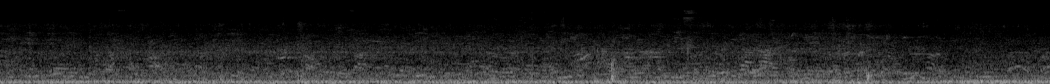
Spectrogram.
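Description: People chatter faintly in the distance outdoors.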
